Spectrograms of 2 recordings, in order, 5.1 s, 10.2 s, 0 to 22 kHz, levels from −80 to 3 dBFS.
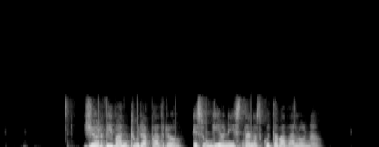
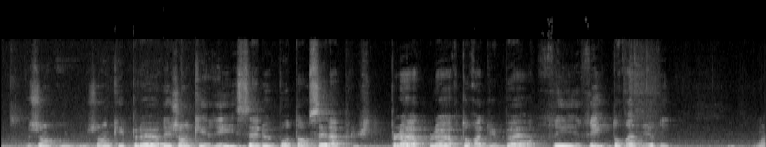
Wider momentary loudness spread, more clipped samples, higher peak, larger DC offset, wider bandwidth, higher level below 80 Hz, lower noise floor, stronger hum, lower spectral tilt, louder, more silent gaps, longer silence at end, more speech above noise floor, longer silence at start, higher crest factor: second, 9 LU vs 13 LU; neither; about the same, -2 dBFS vs -2 dBFS; second, under 0.1% vs 0.2%; second, 7.8 kHz vs 15.5 kHz; second, -52 dBFS vs -36 dBFS; first, -79 dBFS vs -38 dBFS; neither; about the same, -6 dB/octave vs -6.5 dB/octave; about the same, -16 LUFS vs -18 LUFS; neither; first, 0.8 s vs 0 s; first, 63 dB vs 21 dB; first, 1.15 s vs 0 s; about the same, 16 dB vs 16 dB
